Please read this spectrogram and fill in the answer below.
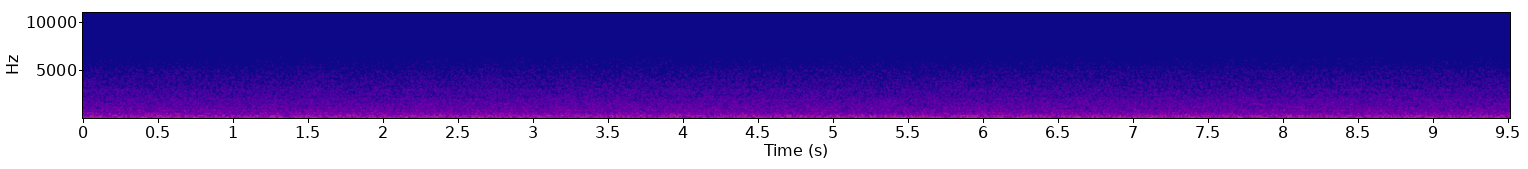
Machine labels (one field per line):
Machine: fan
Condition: abnormal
